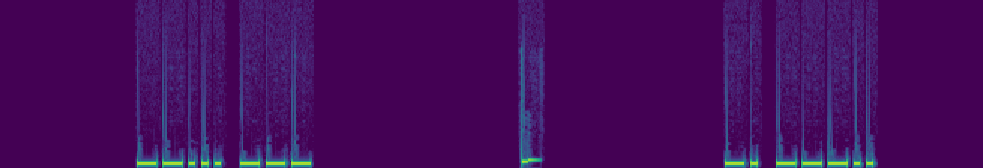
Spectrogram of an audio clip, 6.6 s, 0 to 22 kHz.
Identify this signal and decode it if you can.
Morse code, heard as a keyed tone, about 28 wpm, 700 Hz. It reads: 7 O N 8
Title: Single-Letter Single-Number 28wpm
